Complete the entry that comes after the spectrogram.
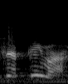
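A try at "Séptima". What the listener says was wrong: Accent on the first syllable, Septima.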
